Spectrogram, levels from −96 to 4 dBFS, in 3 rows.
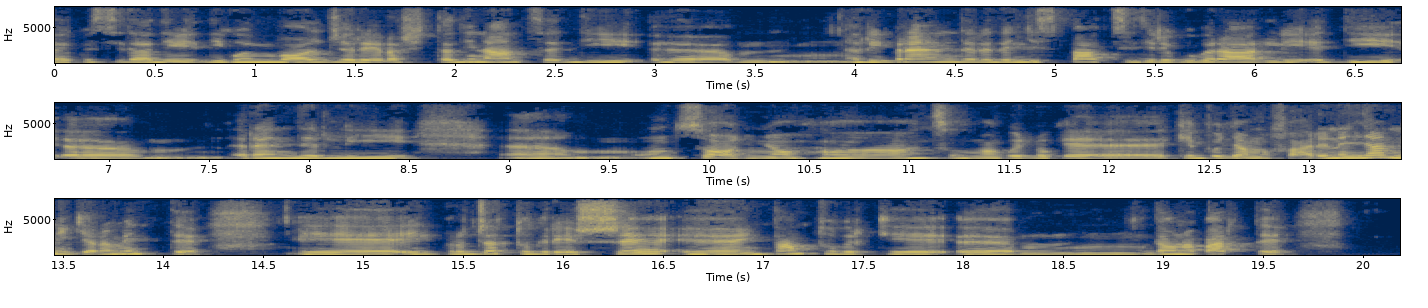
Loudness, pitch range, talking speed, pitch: -19 LUFS, 160-190 Hz, 125 wpm, 175 Hz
